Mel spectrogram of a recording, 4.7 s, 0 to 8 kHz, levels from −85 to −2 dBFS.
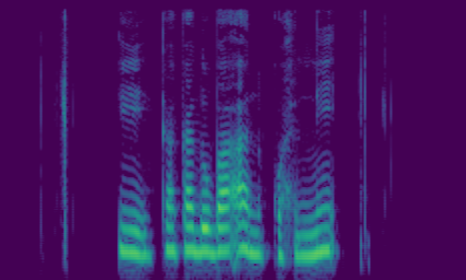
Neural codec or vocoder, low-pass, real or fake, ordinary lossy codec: none; 7.2 kHz; real; MP3, 64 kbps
